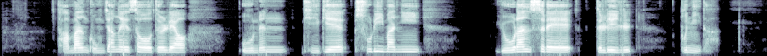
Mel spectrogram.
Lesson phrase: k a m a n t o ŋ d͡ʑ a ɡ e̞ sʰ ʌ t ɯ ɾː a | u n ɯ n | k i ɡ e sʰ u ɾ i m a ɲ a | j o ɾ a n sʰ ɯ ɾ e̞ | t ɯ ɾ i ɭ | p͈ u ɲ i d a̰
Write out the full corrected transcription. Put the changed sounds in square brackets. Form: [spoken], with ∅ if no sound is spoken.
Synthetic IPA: [t] a m a n [k] o ŋ d͡ʑ a [ŋ] e̞ sʰ ʌ t ɯ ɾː [ʌ] | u n ɯ n | k i ɡ e sʰ u ɾ i m a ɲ [i] | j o ɾ a n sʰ ɯ ɾ e̞ | t ɯ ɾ i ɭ | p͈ u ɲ i d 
